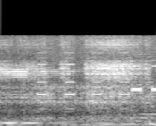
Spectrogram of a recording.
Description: There is no code.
